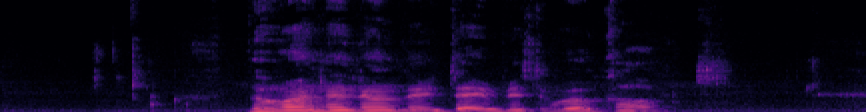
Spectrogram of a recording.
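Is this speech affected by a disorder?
Yes: cerebral palsy.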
